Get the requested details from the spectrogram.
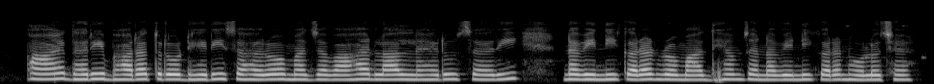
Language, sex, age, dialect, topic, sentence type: Maithili, female, 18-24, Angika, banking, statement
